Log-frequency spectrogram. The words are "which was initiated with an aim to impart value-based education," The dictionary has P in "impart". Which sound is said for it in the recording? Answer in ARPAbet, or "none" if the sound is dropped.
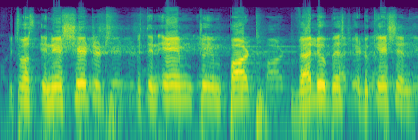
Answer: P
